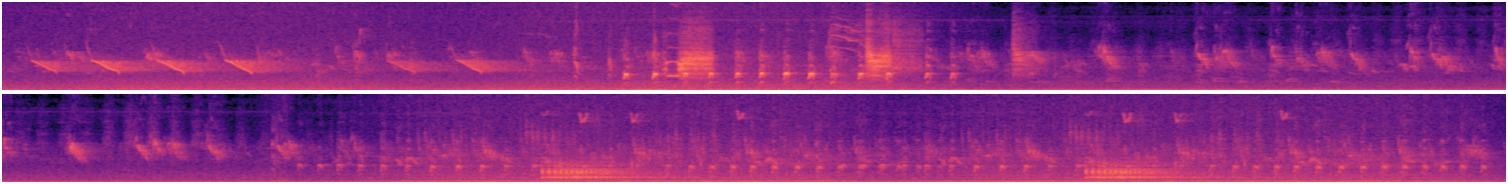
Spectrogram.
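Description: Birds calling: a run of quick falling whistled notes, then long fast series of repeated short notes, with two harsher, lower calls in the second half.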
